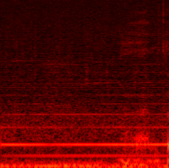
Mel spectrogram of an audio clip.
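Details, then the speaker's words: Pipistrel Velis Electro electric aeroplane, battery energizer breaker switched on after avionics: steady, clean mid-pitched hum of the coolant pump with a faint overtone, no rattle or surging; pump running normally before propeller power is applied. "And then the next breaker is the battery energizer. So you'll hear the pump start."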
